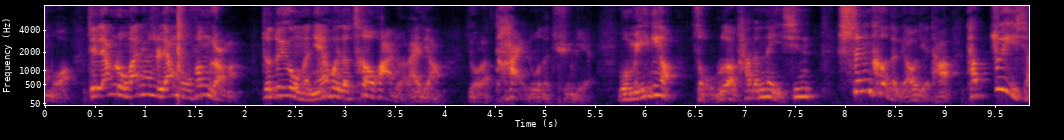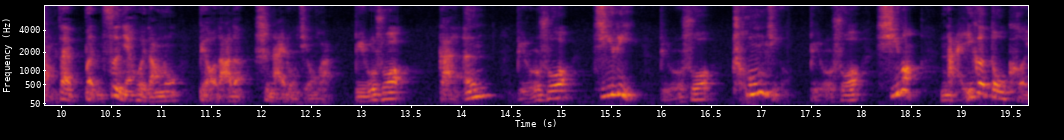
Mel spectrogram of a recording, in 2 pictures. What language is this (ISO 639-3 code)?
zho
